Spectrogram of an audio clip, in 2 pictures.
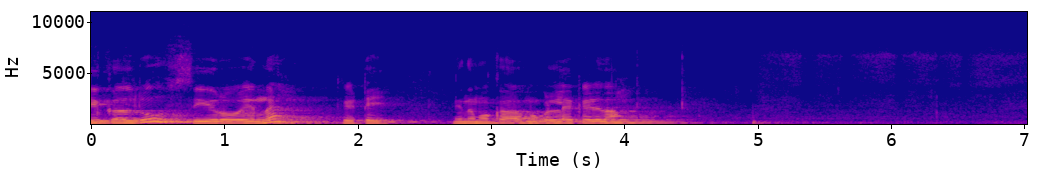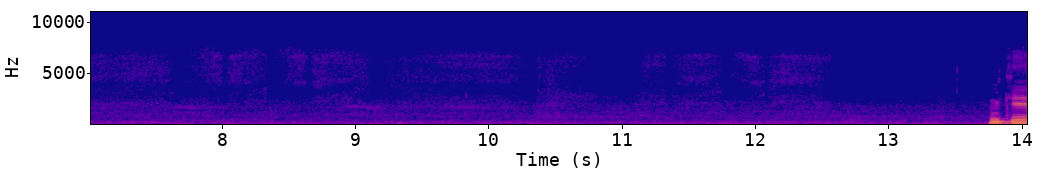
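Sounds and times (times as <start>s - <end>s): duster scrubbing chalkboard: 4.8s - 13.7s.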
